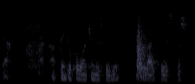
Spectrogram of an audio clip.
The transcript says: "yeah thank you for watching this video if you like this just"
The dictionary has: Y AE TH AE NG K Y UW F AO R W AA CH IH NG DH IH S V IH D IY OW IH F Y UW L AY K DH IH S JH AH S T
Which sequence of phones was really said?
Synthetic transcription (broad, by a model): Y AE T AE NG K Y UW F AO R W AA CH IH NG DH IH S V IH D IY OW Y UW L AY K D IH S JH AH S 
